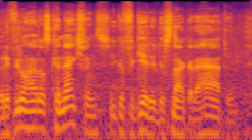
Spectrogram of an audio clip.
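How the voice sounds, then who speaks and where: A man's voice over noticeable background noise. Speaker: DJ. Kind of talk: casual vlog. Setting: airport. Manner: loud.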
